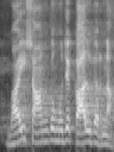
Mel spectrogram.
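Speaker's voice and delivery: "कॉल" said as "काल"; mistaken aa vowel. Shown as a demonstration. Teacher mimicking a wrong request to a friend, long aa vowel. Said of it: "बोलते हो आप ऐसे".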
